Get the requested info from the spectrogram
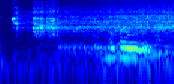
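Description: A sink tap turned on for hot water, running steadily from about half a second in.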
